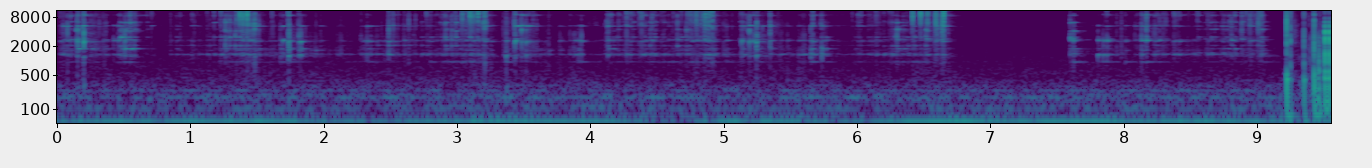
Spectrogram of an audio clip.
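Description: A medium, hollow, empty pressed-glass candy dish with a textured surface and a lid is tapped with fingernails. Bursts of quick, light taps give bright, chiming glass tinkles with very short ring. A near-silent pause comes just before the end, followed by a final sharp flurry.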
